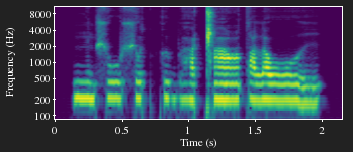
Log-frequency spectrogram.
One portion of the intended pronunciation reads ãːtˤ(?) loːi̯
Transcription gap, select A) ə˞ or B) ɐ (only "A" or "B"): B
